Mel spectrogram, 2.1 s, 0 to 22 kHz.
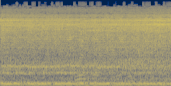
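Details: V8 after a failed distributor was fixed and the timing reset: even, steady idle with a smooth low burble and no misses or ticks. Normal idle.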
